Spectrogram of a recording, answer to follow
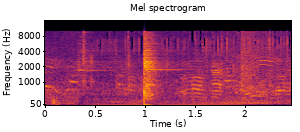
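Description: A single sharp click about a second in, over faint background voices.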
